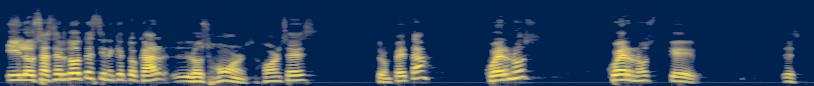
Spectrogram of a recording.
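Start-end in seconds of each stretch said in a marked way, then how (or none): none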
